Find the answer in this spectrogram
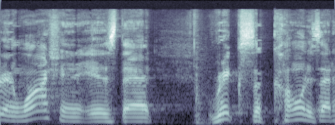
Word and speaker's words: Saccone: It's ironic to me that the word in Washington is that Rick Saccone, is that how you say it, Saccone?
